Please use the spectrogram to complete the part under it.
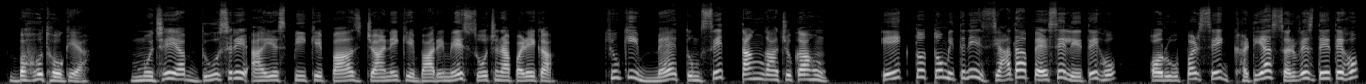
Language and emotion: Hindi, angry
